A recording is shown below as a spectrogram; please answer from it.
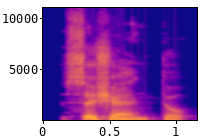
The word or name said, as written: secento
